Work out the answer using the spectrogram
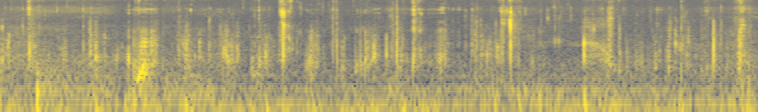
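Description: Close-miked chewing and biting as a mouthful of chicken curry is eaten by hand: an irregular run of many short mouth clicks and smacks.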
